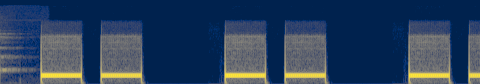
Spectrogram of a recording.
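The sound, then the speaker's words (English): A telephone ringing tone after dialing a number sounds alone: three double bursts of loud, steady electronic tone, each pair separated by a pause, with the last pair cut short. “I'm dialing the first number.”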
